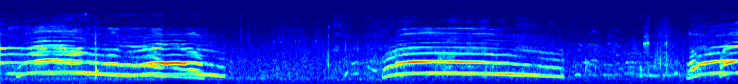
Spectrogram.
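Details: Domestic cats making odd noises: three drawn-out, strongly harmonic meows, each about one to two seconds long. They rise and then sag or fall in pitch, with quiet gaps between them.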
